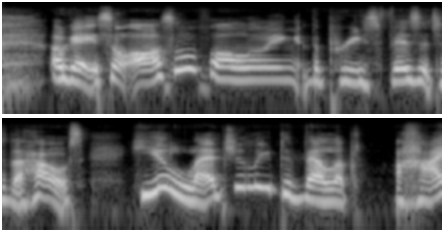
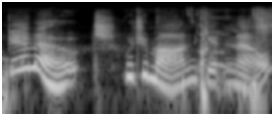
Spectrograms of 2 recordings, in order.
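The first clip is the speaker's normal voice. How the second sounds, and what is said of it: Put-on English accent. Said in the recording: “All of a sudden, you're in an English accent.”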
